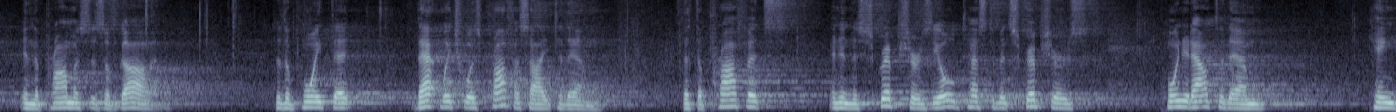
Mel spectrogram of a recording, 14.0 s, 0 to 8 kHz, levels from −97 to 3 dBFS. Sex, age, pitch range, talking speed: male, 50-69, 130-165 Hz, 135 wpm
